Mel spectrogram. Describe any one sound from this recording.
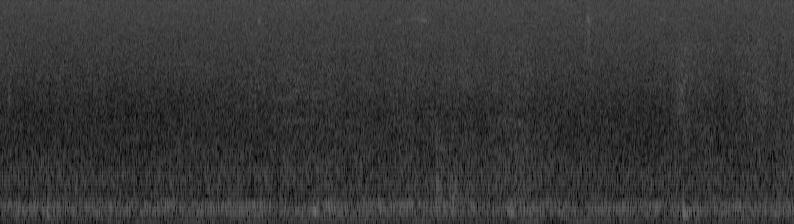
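A hand softly rustles against a cloth towel.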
